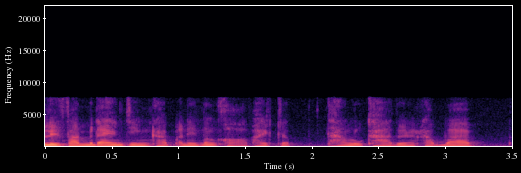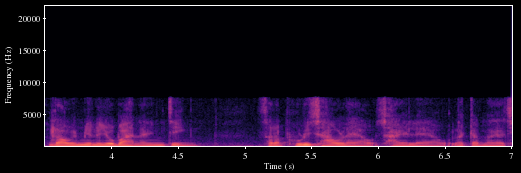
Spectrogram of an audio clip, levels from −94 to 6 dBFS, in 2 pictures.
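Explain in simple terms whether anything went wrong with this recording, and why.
Nothing went wrong; this is ordinary wideband phone speech.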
